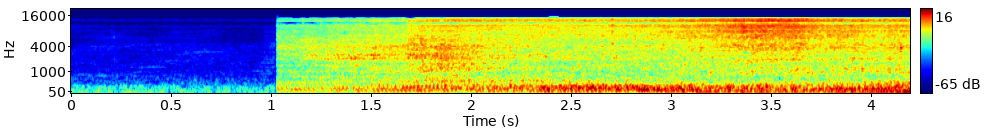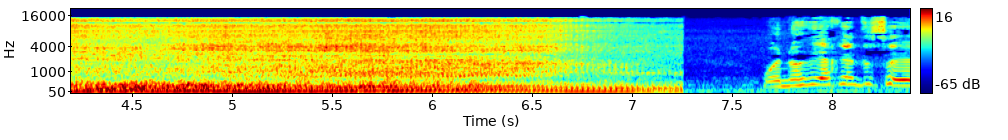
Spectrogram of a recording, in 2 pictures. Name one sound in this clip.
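An off-road vehicle's engine roars and revs.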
